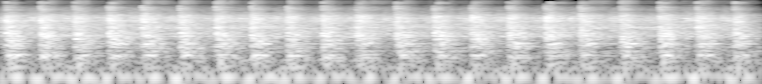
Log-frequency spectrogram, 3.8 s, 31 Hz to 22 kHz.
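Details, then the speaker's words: Ford F-150 300 engine after junkyard head swap, not rebuilt or machined: even cranking beats about three a second, each compression stroke loading the starter equally; normal cranking, compression appears good. "she's got good compression at least from what I can tell I'll uh spin it over really"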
